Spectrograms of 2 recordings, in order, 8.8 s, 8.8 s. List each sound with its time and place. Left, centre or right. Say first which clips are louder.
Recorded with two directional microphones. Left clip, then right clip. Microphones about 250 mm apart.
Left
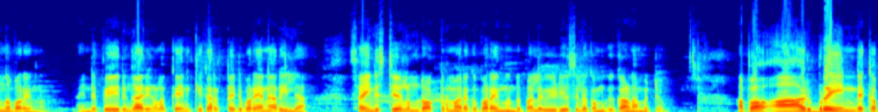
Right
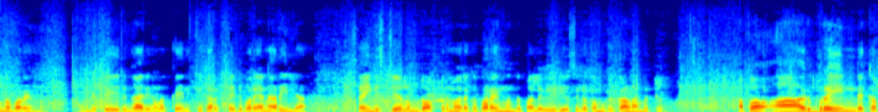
0.0 s a man's voice: left 2 dB; left
3.6 s a man's voice: left 5 dB; left
4.8 s a man's voice: left 3 dB; left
